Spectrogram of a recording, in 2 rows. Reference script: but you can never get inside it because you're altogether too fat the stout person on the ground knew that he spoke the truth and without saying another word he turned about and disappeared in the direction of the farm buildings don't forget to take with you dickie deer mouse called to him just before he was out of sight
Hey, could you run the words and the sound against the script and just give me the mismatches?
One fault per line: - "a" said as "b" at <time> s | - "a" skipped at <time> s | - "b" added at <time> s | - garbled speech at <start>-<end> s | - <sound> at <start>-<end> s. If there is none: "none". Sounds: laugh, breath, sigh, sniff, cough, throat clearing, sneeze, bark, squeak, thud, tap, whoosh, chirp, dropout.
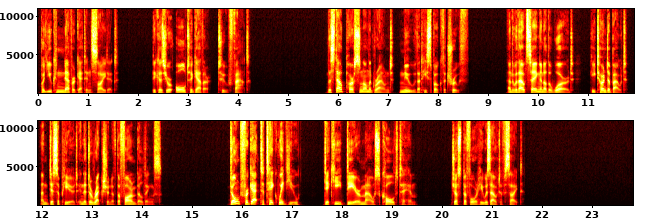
none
